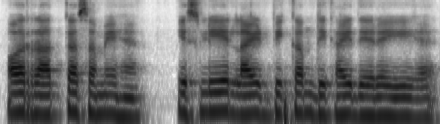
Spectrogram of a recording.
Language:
Hindi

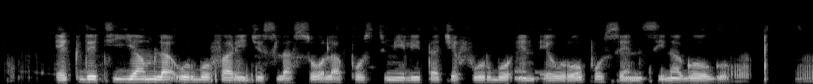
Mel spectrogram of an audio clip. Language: Esperanto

